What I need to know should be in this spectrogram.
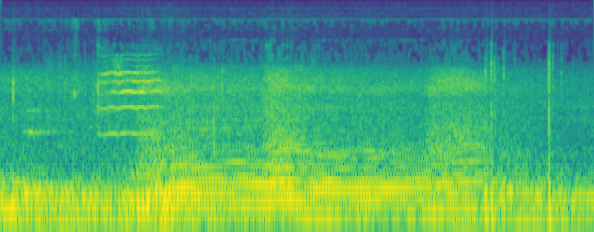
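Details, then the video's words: Pet cat named Tiger, described as still hungry and wanting food: a short harmonic meow, then a longer rising-falling meow about a second later, over a heavy low engine-like rumble. "Tiger's voice reveal"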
